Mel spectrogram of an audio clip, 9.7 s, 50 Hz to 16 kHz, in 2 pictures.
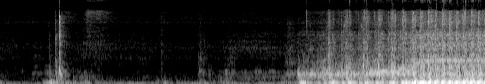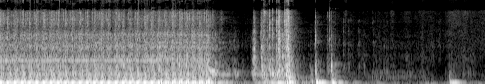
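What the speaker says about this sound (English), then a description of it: "I'm going to sew a 1/4 inch seam here" A sewing machine stitches a quarter-inch seam through the fabric pieces of a Dresden appliqué. The needle hums in a steady run of about four seconds with short bursts before and after, close by and alone.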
